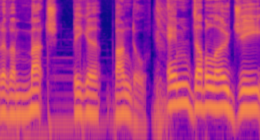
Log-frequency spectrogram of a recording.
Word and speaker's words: Moog: M-O-O-G is pronounced Moog, which is why this is called the Moogerfooger effects bundle.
